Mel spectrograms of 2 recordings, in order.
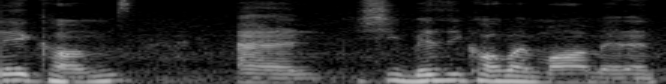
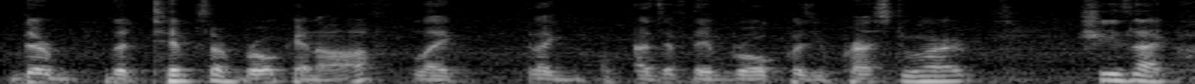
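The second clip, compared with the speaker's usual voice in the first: ordinary talk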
